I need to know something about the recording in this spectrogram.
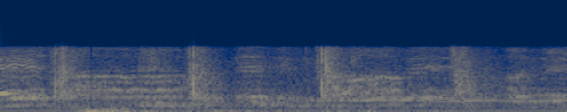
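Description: A noha sung by a male reciter through a microphone, with a group of men chanting along. Their matam chest-beats land in unison, a sharp slap about once a second.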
